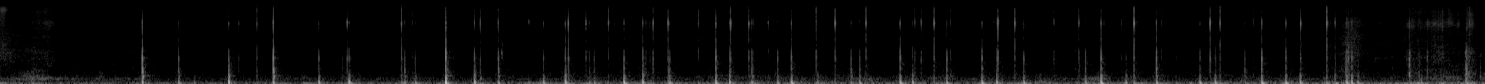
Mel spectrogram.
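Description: A full-size inflated brown composite-leather American football with a pebbled synthetic-leather surface and a white stripe is held in one hand and tapped with fingertips and nails. The result is a steady stream of quick, irregular taps: dull, low thumps mixed with sharp little nail clicks, each dying away almost at once.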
